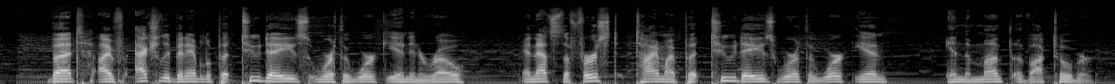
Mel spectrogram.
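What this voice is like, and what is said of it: Weak voice. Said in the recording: “My voice is still a little weak”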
